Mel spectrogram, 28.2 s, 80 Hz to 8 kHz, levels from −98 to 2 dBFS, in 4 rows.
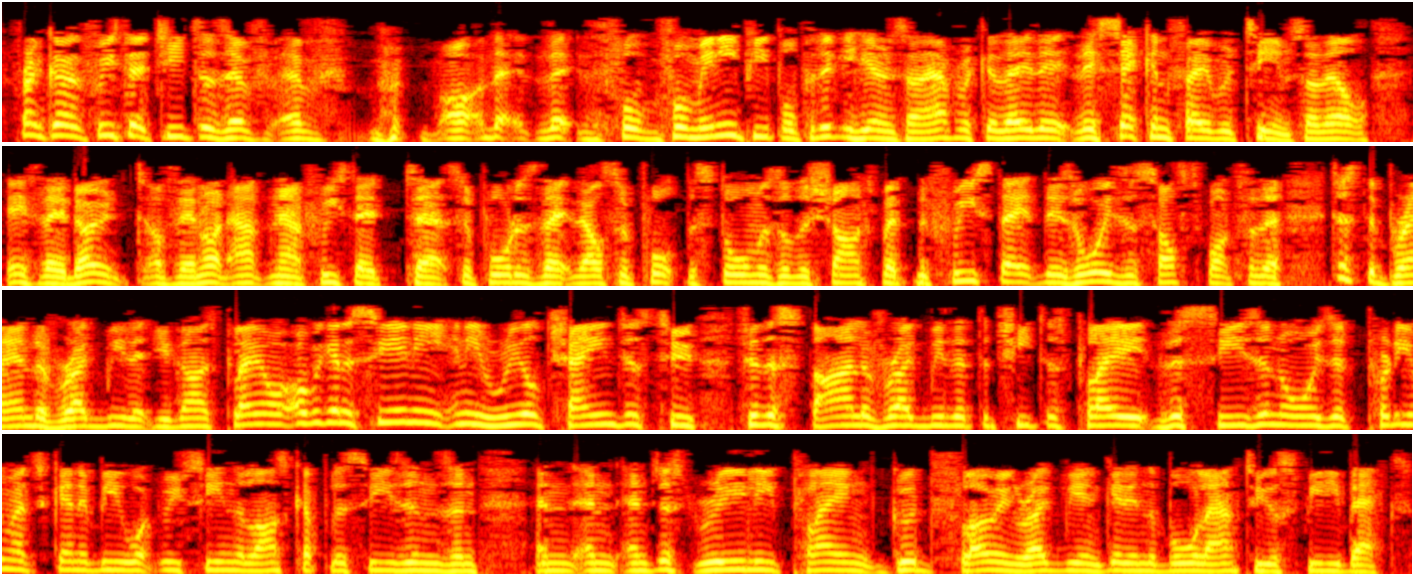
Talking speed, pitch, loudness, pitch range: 265 wpm, 165 Hz, -17 LUFS, 155-185 Hz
